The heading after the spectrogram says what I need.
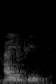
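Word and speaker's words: hyphae: and D is highy pronunciation is highy so my dear students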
